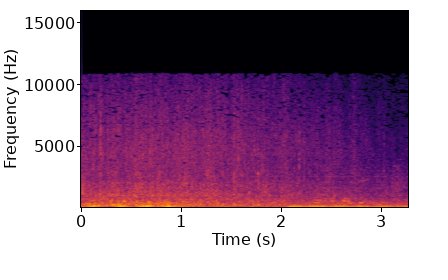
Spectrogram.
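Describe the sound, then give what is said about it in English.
A boat's engine drones steadily over a wash of water and wind noise, its low hum growing stronger partway through as it approaches from a distance towards a man swimming in the water and comes close. “In the distance, a boat coming towards him.”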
